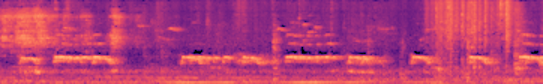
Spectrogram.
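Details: Competing local zebra doves at a Mentaraman rhythm-song contest, Yogyakarta, on a Sunday in November: a string of short, evenly spaced trilled coo notes, about a dozen, with crowd chatter and bursts of noise behind.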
